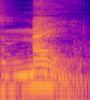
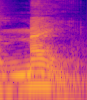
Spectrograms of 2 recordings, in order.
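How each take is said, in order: First: It is said with a drawn-out Memphis vowel. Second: The same.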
